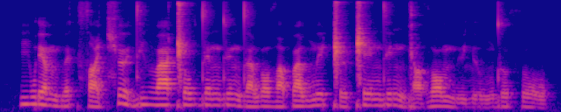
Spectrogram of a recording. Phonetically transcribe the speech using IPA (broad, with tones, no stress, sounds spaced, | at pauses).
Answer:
i˦ w ɾʲ a˧ m b ɛ˨˦ k sˤ a˨ t͡ɕʰ ø˦˨ d i˧ β a˧ ǁ o˧ w d ɛ˧ n d ø˧ n d a˨ w y˨ ðˤ a˨ p a˧ w m e˦ ǁ ø˨ ǁ e˦ n d e˦ ŋ ɡ e˨ ðˤ o˦ m y˨ lʲ o˨ w n d o˦ θ o˦˨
